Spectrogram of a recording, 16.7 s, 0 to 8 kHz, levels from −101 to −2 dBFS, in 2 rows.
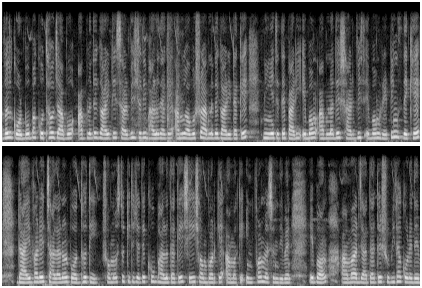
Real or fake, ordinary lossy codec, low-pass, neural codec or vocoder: real; none; 7.2 kHz; none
